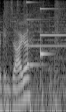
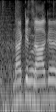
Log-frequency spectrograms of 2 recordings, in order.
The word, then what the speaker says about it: Gonzaga: i actually knew that yeah gonzaga gonzaga gonzaga and you pronounce it correctly yeah not gonzaga or whatever that's not an arkansas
